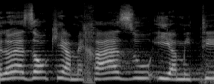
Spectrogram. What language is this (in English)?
Hebrew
